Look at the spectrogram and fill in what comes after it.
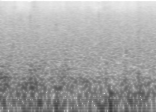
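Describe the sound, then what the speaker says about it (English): Thunderstorm in the Farming Simulator video game, with steady heavy rain and low rolling thunder filling the scene, including a brief louder rumble partway through, with no voices. "Probably not the best place to stand under a tree in a thunderstorm."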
